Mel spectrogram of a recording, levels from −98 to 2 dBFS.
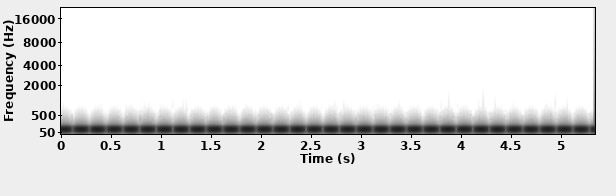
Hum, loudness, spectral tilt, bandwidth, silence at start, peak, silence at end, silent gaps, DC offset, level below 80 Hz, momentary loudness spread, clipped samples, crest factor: none; -20 LUFS; -29.5 dB/octave; 0.2 kHz; 0 s; -12 dBFS; 0 s; none; under 0.1%; -64 dBFS; 1 LU; under 0.1%; 6 dB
